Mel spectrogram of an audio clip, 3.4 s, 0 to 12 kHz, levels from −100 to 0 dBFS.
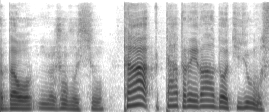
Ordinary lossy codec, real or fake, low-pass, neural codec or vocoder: MP3, 96 kbps; fake; 10.8 kHz; codec, 44.1 kHz, 1.7 kbps, Pupu-Codec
